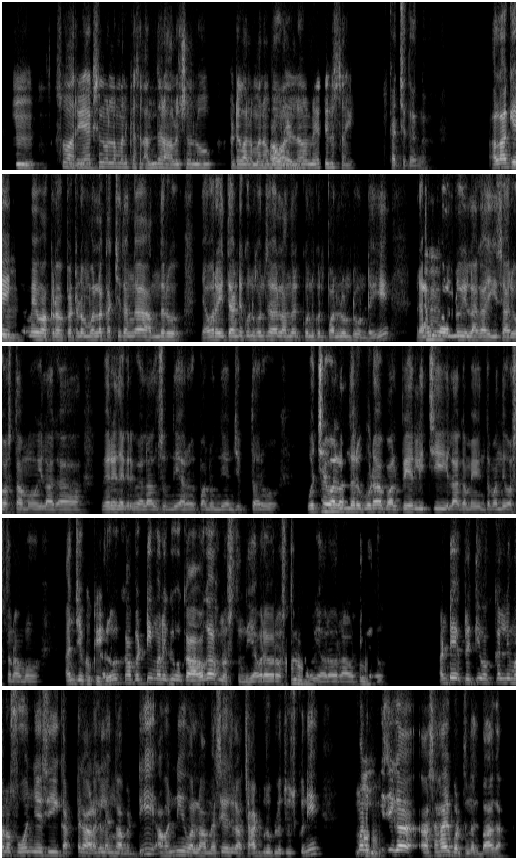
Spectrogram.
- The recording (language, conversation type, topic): Telugu, podcast, మీరు చాట్‌గ్రూప్‌ను ఎలా నిర్వహిస్తారు?
- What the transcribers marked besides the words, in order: in English: "సో"; in English: "రియాక్షన్"; in English: "కరెక్ట్‌గా"; in English: "చాట్ గ్రూప్‌లో"; in English: "ఈజీ‌గా"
